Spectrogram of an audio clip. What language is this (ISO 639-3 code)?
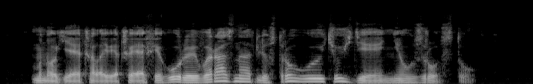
bel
